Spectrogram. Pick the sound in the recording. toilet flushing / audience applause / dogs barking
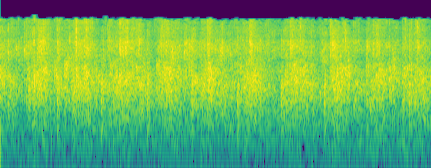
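audience applause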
